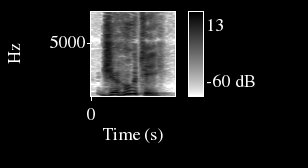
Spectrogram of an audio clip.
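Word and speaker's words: Djehuty: the cartouch we have the Ibis which in ancient Egypt was pronounced jouti but the Greeks called him Toff and it's stuck in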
